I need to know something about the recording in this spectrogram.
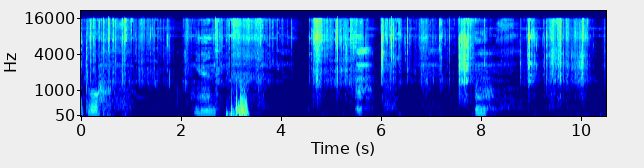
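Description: Dry palm leaves rustle and crackle as a hand pushes through them.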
